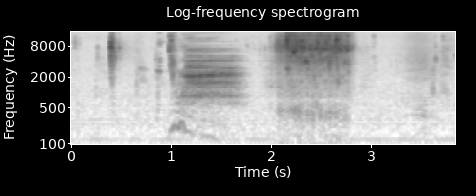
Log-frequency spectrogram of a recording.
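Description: A man slurps soba noodles up close.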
